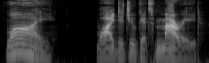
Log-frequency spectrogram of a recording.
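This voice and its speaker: A man voicing a gruff, miserly old businessman with a curt, scornful, growling delivery in a storybook reading. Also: fairly low pitch, expressive, slow, pushed and bright, no room sound, studio quality, full character voice. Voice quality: growling, muttering. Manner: curt, cold, dismissive.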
